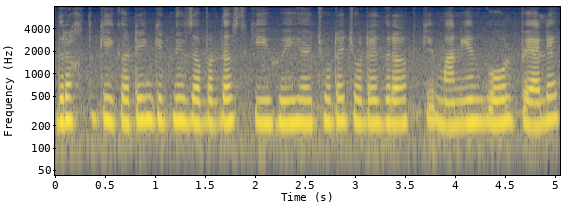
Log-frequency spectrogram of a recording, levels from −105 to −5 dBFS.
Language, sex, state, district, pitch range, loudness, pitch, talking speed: Hindi, female, Delhi, New Delhi, 220-235 Hz, -16 LUFS, 225 Hz, 180 wpm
